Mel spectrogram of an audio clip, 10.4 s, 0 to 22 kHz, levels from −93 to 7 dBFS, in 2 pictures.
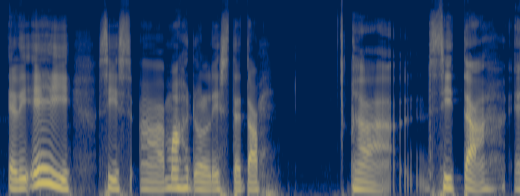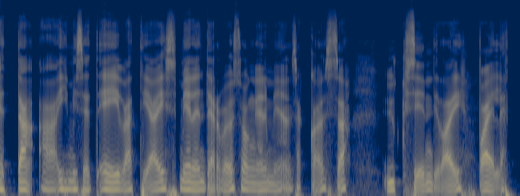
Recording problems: uneven, jittery; strongly; from 1 to 6 s

